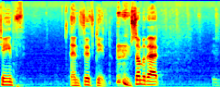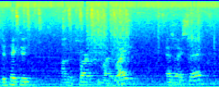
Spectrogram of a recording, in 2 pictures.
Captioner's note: clears throat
